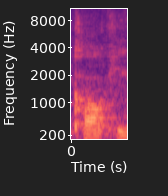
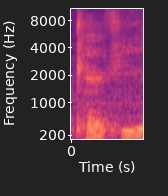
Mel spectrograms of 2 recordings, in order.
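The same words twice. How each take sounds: First: The word has a South African pronunciation. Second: The word has an American pronunciation. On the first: "I say Khaki ... the South African pronunciation" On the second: "as the Americans do"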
